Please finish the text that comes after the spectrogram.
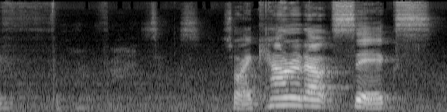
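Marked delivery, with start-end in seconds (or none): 0.0-1.5 whispered counting. Real, not acted. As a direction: count under your breath. Counting cubes softly.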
